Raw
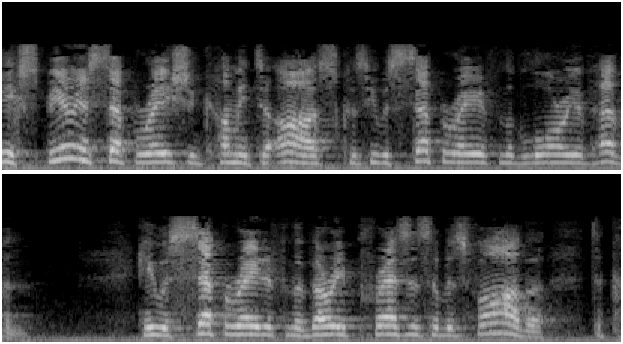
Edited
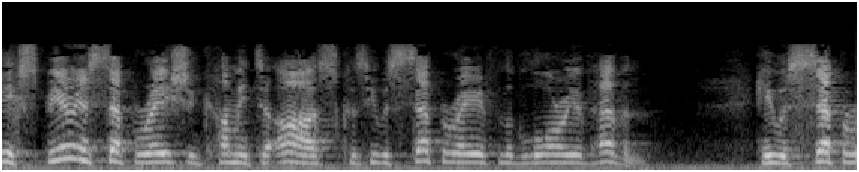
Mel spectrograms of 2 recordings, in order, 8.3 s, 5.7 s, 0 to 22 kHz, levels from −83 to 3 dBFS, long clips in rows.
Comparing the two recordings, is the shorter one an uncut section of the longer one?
yes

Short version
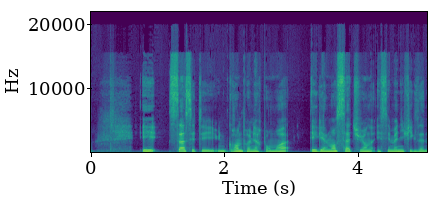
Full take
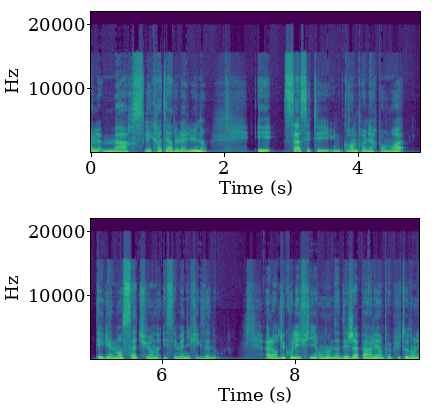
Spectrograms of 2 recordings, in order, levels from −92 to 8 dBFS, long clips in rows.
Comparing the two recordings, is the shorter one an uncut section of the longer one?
yes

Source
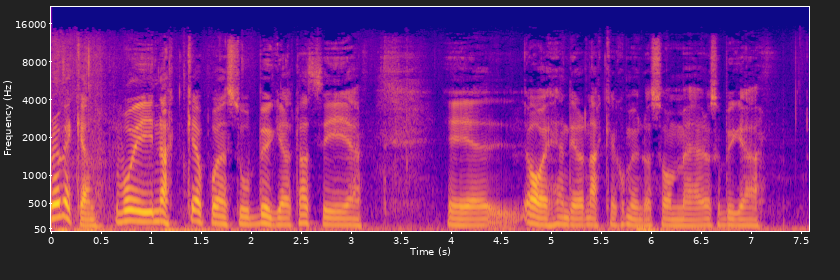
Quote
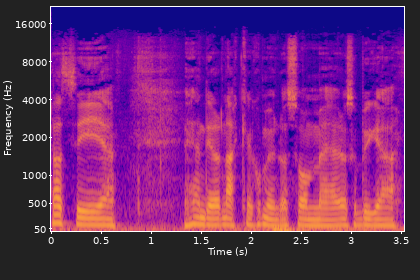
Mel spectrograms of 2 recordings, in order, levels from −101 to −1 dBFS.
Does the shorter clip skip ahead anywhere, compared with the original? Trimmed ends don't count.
yes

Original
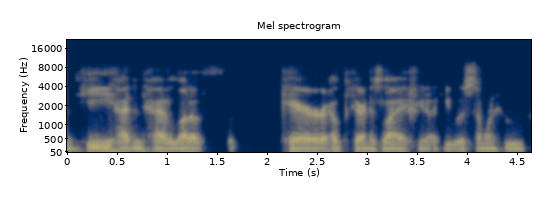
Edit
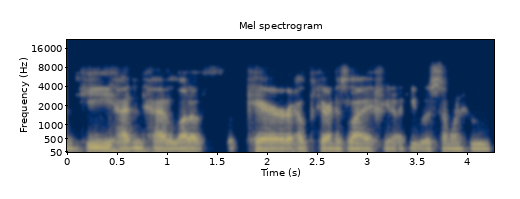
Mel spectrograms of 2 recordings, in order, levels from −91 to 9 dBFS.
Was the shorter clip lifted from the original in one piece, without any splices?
no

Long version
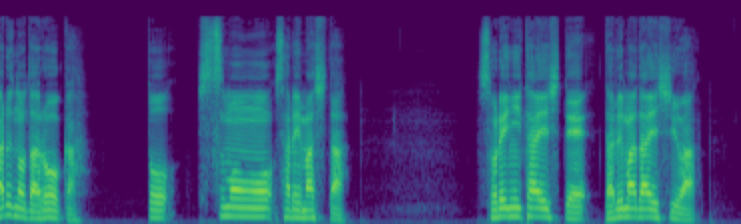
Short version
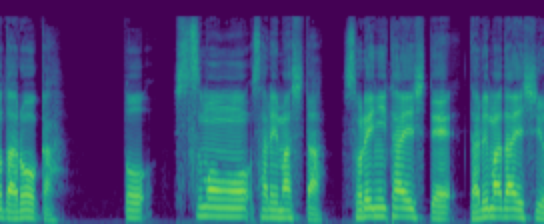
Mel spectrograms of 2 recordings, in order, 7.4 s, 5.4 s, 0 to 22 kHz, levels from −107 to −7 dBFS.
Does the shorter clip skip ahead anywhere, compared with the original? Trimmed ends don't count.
yes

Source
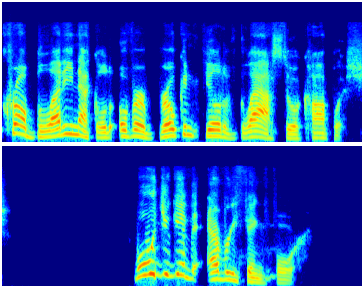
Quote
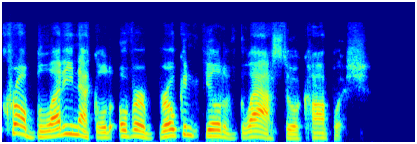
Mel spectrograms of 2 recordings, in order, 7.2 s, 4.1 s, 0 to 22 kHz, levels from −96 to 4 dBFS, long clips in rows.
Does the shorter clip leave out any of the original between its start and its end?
no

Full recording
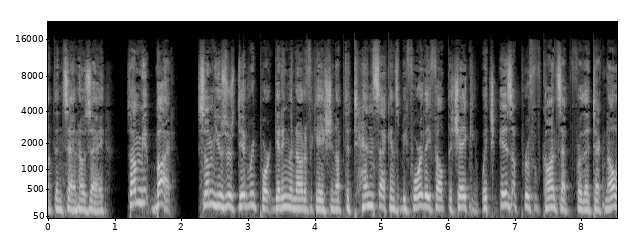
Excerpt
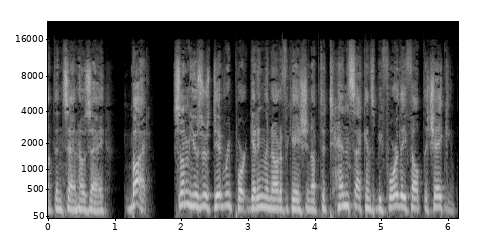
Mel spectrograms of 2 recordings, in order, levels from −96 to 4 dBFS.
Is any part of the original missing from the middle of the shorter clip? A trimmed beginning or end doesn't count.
yes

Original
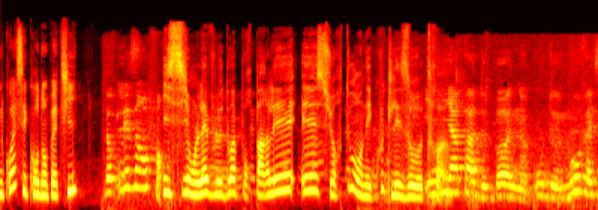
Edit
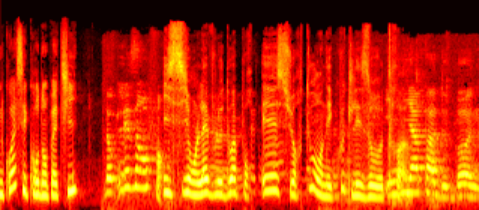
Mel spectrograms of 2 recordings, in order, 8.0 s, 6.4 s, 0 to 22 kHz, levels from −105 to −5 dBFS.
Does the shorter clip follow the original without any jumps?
no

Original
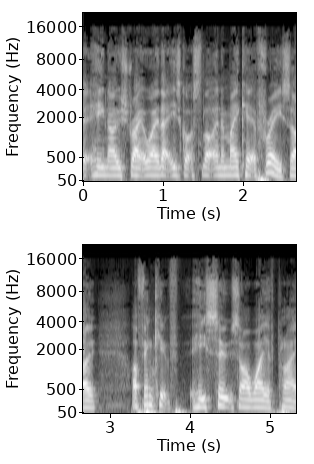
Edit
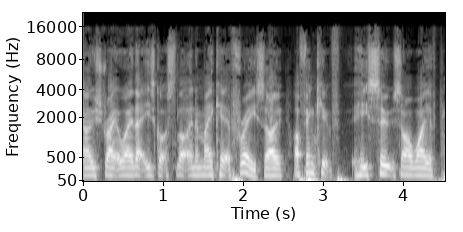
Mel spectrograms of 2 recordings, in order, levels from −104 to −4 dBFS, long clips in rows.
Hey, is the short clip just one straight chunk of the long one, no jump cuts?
no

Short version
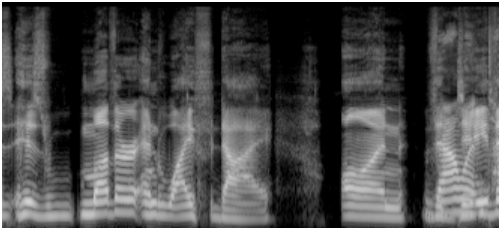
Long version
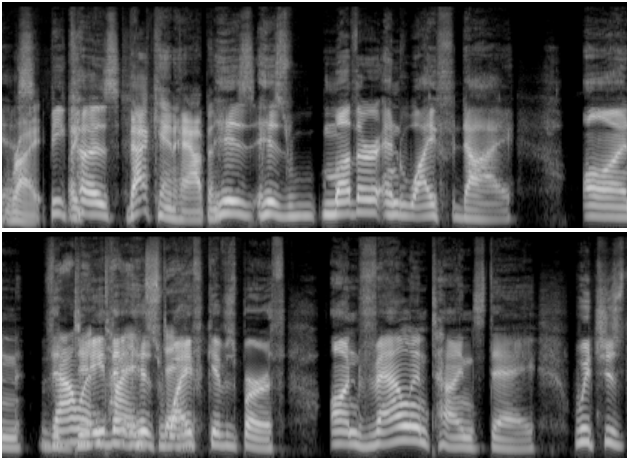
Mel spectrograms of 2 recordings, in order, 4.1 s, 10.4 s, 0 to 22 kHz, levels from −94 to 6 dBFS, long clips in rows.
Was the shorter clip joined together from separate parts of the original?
no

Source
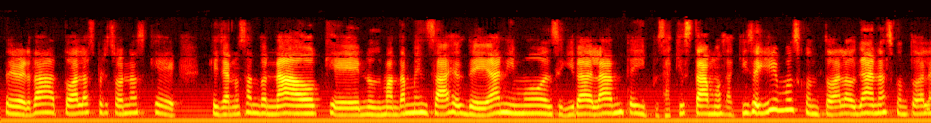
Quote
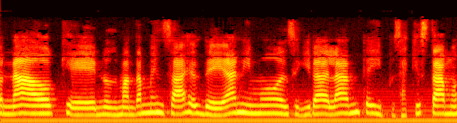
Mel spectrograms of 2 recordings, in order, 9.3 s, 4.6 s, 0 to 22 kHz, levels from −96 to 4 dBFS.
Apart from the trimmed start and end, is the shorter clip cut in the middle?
no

